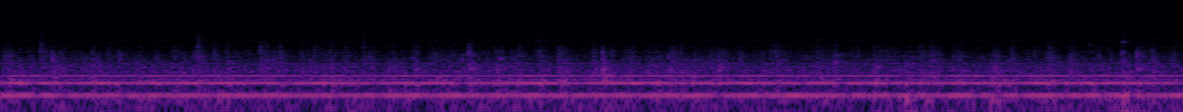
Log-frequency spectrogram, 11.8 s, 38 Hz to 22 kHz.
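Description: Samsung front-loading washing machine in the main wash of a Cottons 30 Intensive cycle: the drum turns with a steady motor hum while the wet laundry tumbles in water with a continuous uneven patter and knocking.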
